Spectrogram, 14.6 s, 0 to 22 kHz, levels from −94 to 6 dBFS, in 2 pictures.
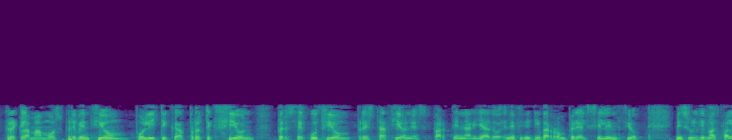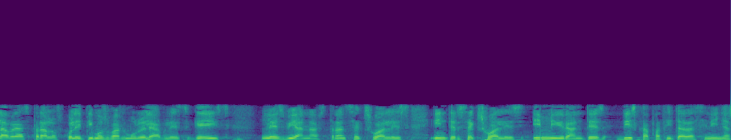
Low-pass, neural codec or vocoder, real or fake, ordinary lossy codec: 5.4 kHz; none; real; AAC, 48 kbps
